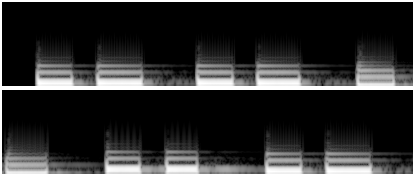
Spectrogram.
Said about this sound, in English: And then finally, we bring in some warm bass sound just to underpin the whole track. It's based on a sine wave, which is a very neutral tone, and that just adds to the comfort and the sense of being at ease throughout the track.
